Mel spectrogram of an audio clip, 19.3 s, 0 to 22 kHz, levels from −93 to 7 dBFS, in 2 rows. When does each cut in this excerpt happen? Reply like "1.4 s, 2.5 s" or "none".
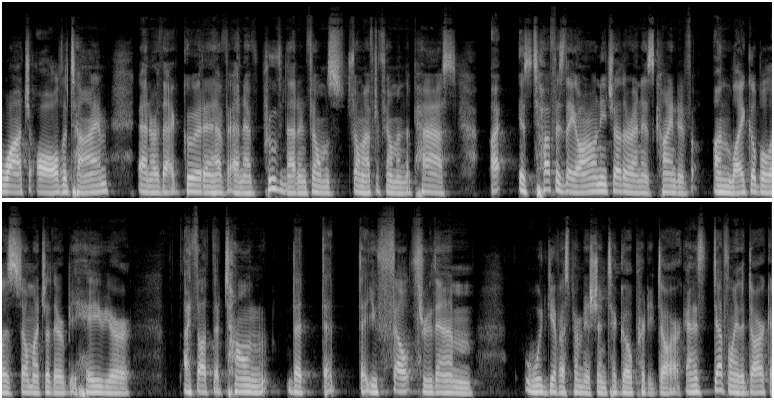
none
